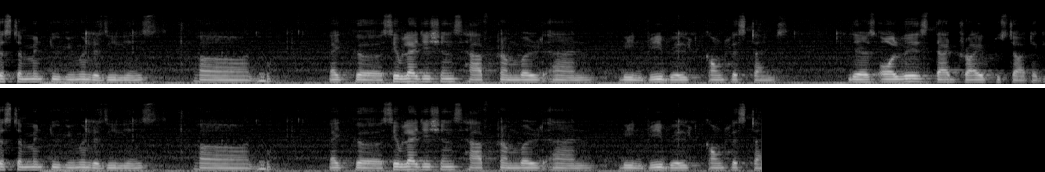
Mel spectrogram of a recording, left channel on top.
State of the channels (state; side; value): drops out; right; at 7.7 s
